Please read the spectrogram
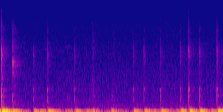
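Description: Stylus tapping and scratching on a tablet during handwriting: irregular small clicks, a few a second, with dull low knocks.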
